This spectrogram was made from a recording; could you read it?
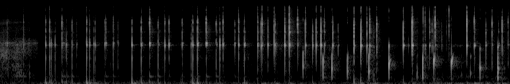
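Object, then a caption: Light wooden rolling pin tapped with fingernails. Long acrylic nails rapidly tap and scratch a solid light-wood rolling pin with handles, held across the microphone. A quick, uneven run of sharp, dry clicks and brief scratches, each dying away almost at once, with a bright ring near 2.4 kHz and almost no low end.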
